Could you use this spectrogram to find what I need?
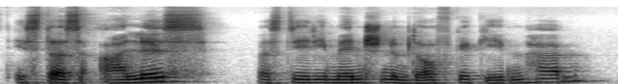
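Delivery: put-on a lightly deepened wise old man, puzzled; old master. (tiefere Stimme des alten Meisters, verwundert)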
